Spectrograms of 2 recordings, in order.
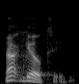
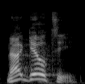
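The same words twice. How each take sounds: First: Said in the usual way. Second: Loud mock protest. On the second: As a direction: shout it out, defensive. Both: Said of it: "denying the accusation".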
